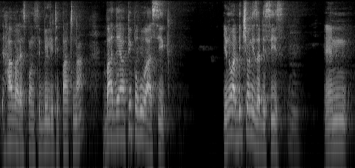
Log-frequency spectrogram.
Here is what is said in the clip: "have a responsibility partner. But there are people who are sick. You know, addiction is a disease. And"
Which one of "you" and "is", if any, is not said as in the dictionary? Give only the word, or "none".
none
